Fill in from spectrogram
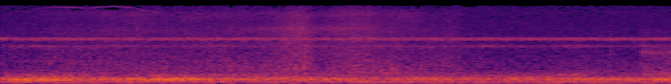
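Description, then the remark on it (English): A steady, droning engine rumble, like an airplane passing overhead, holds at an even level throughout, with a thin high whine riding above the low roar. No voices. “People like to fly their planes in nice quiet places.”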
